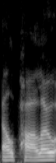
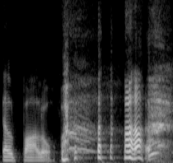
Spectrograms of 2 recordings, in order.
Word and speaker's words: El Palo: Well, initially when I had booked a place in, how I say it is El Palo. I soon realized it's El Palo. So I've been saying it wrong this whole time.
